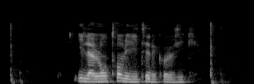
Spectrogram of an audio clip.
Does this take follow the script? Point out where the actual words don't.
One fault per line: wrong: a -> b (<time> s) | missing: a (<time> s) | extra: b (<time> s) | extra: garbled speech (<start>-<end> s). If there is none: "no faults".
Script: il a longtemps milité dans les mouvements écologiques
missing: dans les mouvements (1.5 s)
